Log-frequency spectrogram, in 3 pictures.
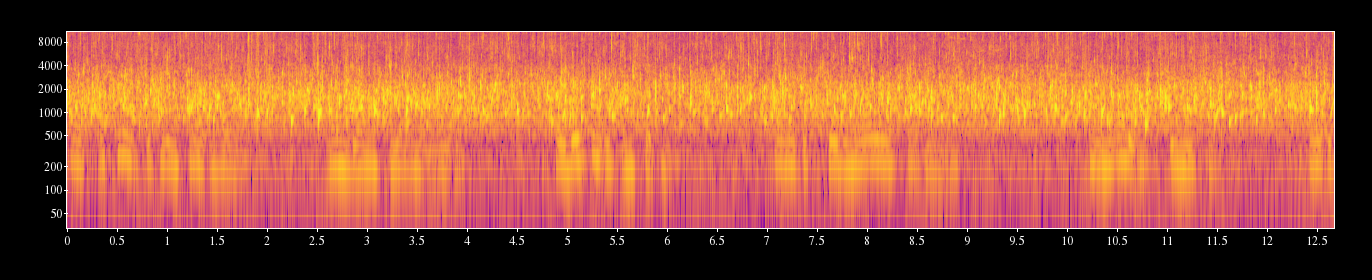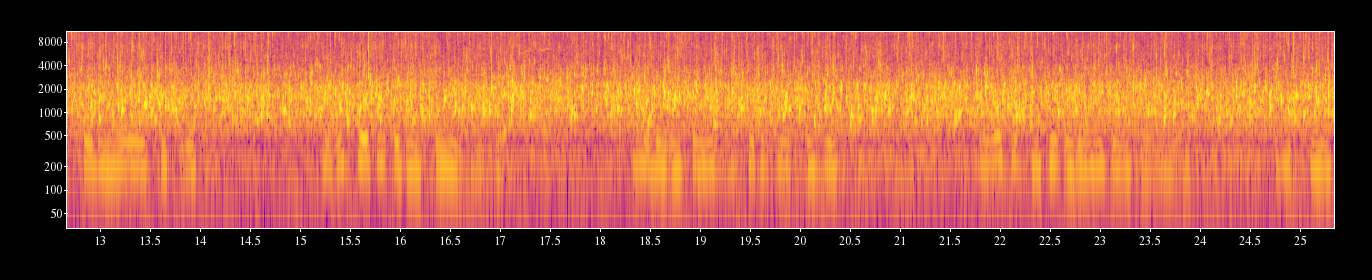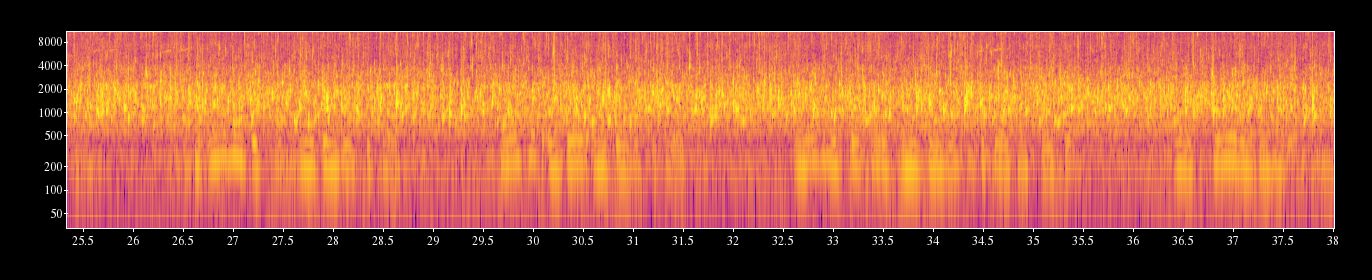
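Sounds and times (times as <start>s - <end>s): faint low voice murmuring: 0.0s - 1.9s, 4.9s - 5.9s, 7.0s - 8.8s, 15.2s - 17.2s, 18.2s - 20.5s, 26.3s - 28.4s
running water: 0.0s - 38.0s.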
